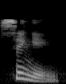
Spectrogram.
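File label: "singing", English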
